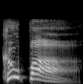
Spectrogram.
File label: Japanese Announcer; Bowser; SSBB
